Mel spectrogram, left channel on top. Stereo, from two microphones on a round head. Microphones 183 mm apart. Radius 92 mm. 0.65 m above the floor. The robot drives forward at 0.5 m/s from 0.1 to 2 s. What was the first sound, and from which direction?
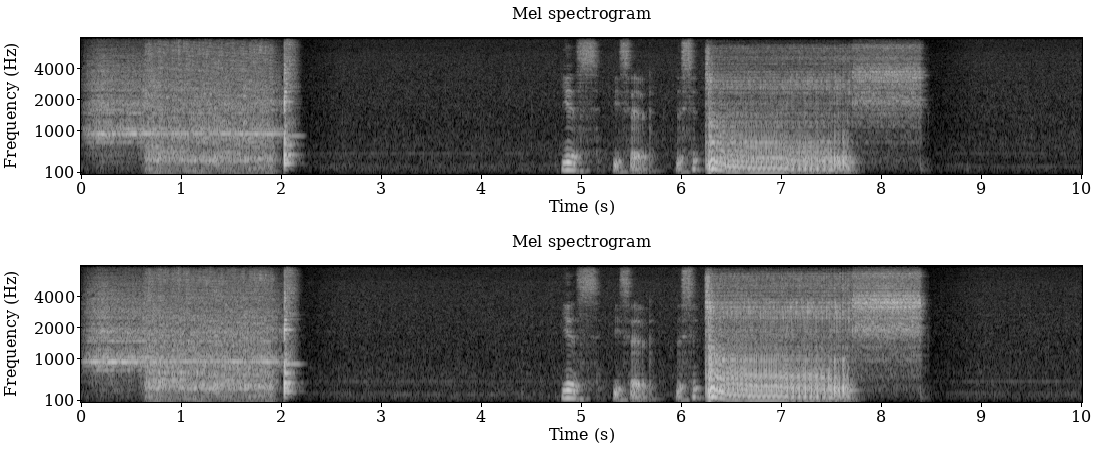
Boiling, 5° left (ahead or behind).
